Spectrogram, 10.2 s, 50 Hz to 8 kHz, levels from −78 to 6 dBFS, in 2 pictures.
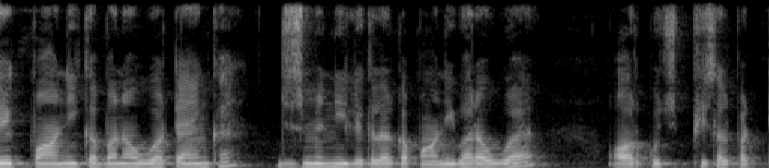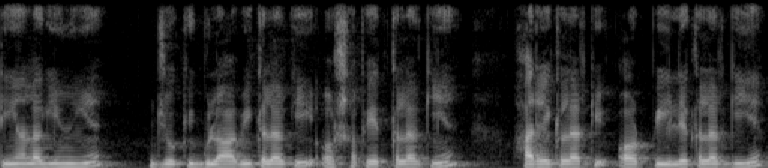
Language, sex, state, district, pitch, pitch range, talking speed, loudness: Hindi, male, Bihar, Vaishali, 145 Hz, 140-150 Hz, 230 wpm, -24 LUFS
